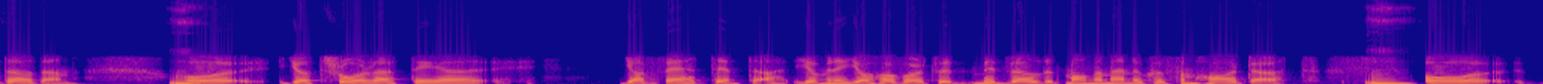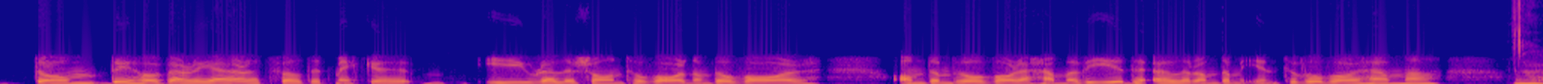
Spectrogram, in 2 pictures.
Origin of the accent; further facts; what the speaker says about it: New York City, New York, United States; Swedish is a second language; moved away as an adult; now in Sweden; jag kommer ifrån Bronx, det hörs antagligen, men jag hoppas mm. att det också hörs att jag har bott i Sverige ganska länge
